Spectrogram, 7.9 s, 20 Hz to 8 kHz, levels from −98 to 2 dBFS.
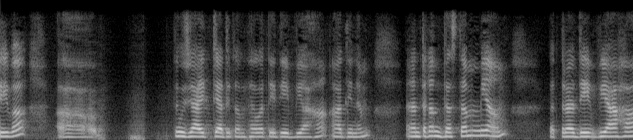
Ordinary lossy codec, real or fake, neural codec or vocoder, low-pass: none; fake; codec, 16 kHz, 0.8 kbps, ZipCodec; 7.2 kHz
